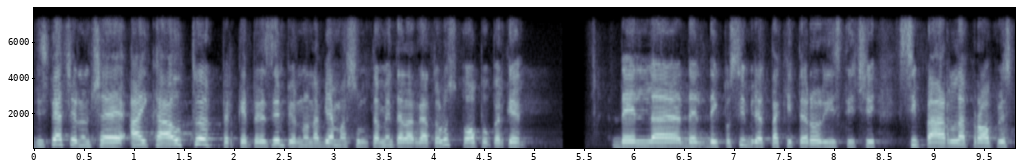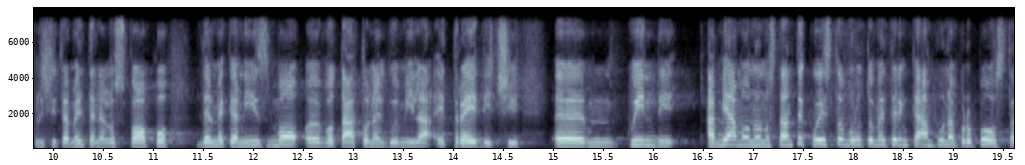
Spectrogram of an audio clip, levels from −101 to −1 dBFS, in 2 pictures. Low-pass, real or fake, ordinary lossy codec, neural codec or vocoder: 7.2 kHz; fake; none; codec, 16 kHz, 8 kbps, FunCodec, trained on Chinese and English, 25 frames a second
